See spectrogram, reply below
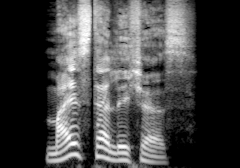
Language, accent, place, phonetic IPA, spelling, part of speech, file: German, Germany, Berlin, [ˈmaɪ̯stɐˌlɪçəs], meisterliches, adjective, De-meisterliches.ogg
- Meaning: strong/mixed nominative/accusative neuter singular of meisterlich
